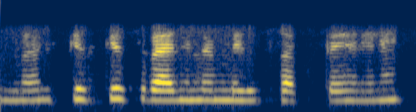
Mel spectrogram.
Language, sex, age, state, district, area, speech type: Urdu, female, 30-45, Uttar Pradesh, Rampur, urban, conversation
